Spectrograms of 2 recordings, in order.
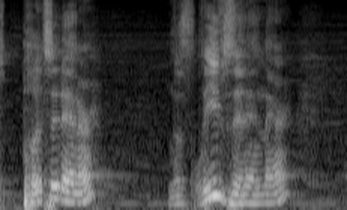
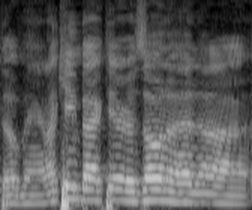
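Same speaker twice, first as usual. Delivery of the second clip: ordinary talk, nothing marked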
